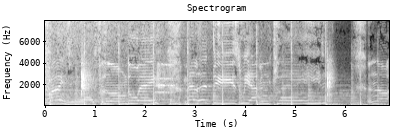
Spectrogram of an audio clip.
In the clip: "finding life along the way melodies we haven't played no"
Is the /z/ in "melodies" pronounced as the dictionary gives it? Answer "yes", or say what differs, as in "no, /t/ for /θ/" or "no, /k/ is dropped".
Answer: yes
